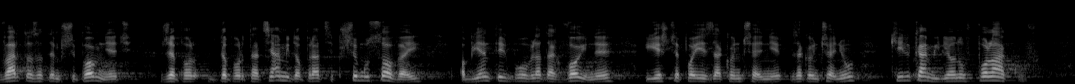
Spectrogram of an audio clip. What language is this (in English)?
Polish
